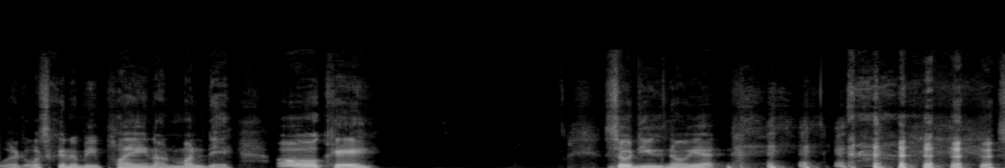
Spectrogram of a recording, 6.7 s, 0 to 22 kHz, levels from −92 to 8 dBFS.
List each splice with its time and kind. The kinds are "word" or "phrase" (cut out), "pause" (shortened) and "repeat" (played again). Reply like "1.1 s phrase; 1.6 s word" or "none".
4.4 s word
